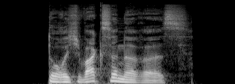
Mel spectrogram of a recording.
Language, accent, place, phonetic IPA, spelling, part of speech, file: German, Germany, Berlin, [dʊʁçˈvaksənəʁəs], durchwachseneres, adjective, De-durchwachseneres.ogg
- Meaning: strong/mixed nominative/accusative neuter singular comparative degree of durchwachsen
